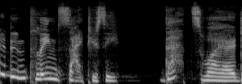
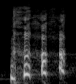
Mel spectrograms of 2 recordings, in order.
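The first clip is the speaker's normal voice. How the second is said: light laugh; 11 semitones higher than usual. Acted. Alice laughs at her plan.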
